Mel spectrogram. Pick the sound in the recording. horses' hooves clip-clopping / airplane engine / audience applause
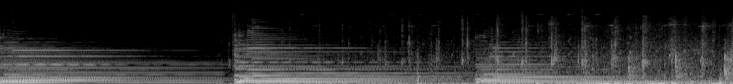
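horses' hooves clip-clopping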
